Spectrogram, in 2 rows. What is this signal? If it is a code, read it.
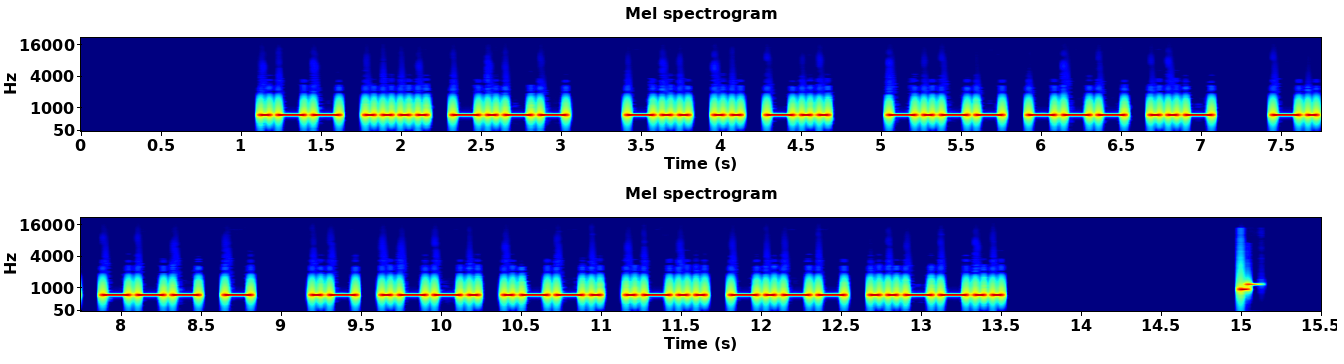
Morse code, heard as a keyed tone, about 22 wpm, 700 Hz. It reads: WHY DID YOU NOT APPLY?
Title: Sentences from Top 1200 Words 22wpm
